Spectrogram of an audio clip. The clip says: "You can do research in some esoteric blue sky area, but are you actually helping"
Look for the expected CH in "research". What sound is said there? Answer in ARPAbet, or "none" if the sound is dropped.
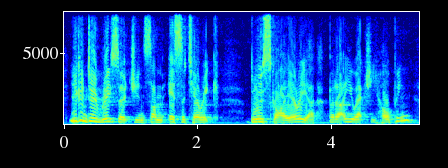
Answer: CH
